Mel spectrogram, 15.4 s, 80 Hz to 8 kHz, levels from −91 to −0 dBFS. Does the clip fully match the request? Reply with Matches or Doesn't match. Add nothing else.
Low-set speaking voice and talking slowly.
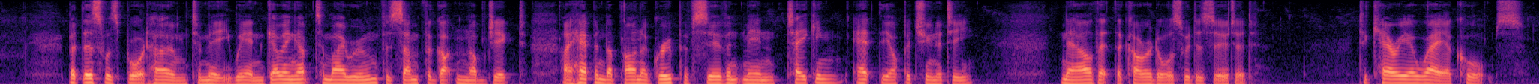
Doesn't match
